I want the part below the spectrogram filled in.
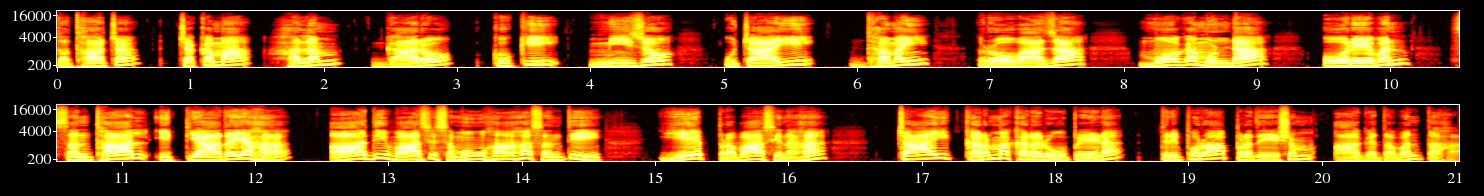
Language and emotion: Sanskrit, neutral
